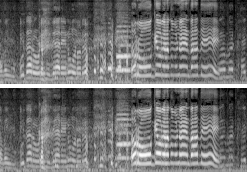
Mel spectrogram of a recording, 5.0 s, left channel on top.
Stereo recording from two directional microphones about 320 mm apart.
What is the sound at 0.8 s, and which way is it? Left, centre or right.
Speech, centre.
